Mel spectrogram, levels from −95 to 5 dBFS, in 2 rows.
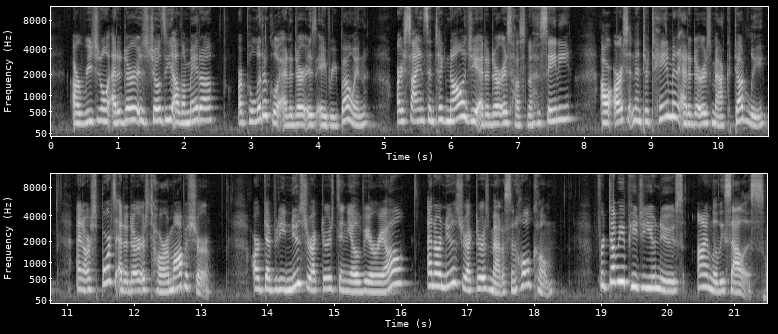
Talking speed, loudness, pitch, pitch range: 155 wpm, -16 LUFS, 255 Hz, 215-295 Hz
